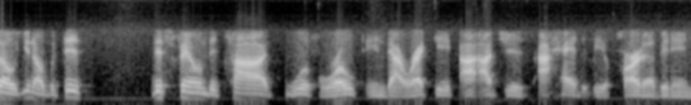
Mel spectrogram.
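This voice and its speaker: Moderately paced, a man talks in a plain, everyday voice. His pitch sits fairly low, with ordinary pitch variation. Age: 40s. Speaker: actor. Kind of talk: interview.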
